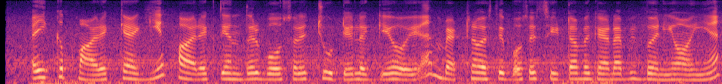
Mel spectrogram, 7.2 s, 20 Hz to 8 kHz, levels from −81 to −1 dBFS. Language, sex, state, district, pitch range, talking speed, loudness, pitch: Punjabi, female, Punjab, Pathankot, 195-215 Hz, 190 wpm, -15 LUFS, 205 Hz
